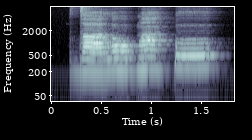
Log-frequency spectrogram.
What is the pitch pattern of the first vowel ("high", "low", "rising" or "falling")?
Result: low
